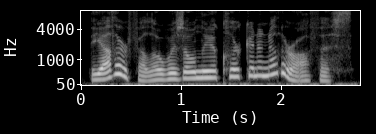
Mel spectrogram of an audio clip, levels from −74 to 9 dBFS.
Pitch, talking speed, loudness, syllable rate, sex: 220 Hz, 215 wpm, -16 LUFS, 6.6 syllables/s, female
